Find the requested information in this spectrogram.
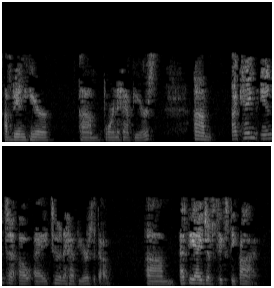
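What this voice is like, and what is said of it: Texas accent. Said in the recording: “I'm sure you can tell from my accent, however, I'm from the Panhandle of Texas originally”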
